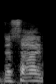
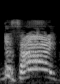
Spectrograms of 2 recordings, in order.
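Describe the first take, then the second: First: Said in the usual way. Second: High, loud mock order; frustrated demand. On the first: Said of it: "she got upset". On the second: Clown guide to stubborn visitor, frustrated demand. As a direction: shout it in exasperation. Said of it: "she got so frustrated".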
